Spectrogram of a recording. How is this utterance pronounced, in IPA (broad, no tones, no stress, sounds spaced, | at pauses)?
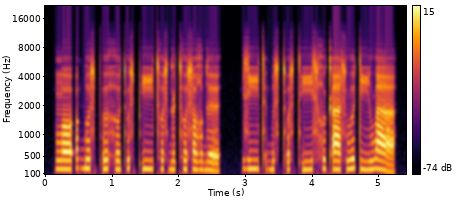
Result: ŋ ɔː ʔ ɔ ɡ͡b o s pʼ ʊ h o tʼ u s pʼ iː tʰ o s ɡ ə˞ tʰ o s ɔ ʁʷ ə ɡ əː | z iː tʼ ə ɡ͡b ʊ s tʼ o s tʼ iː s χʷ ə˞ kʼ aː s w ʊ t iː w aː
